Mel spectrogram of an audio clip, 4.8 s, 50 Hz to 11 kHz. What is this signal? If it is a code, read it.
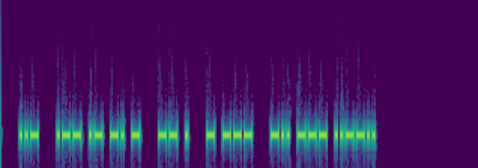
Morse code, heard as a keyed tone, about 41 wpm, 700 Hz. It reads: U WANT ME TO DO?
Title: Sentences from Top 200 Words and Abbreviations 45wpm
